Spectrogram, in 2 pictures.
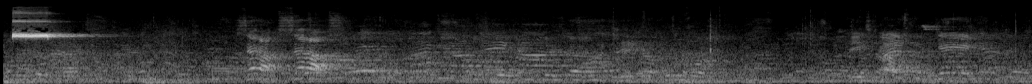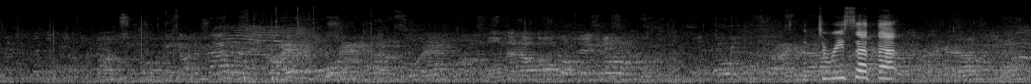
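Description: A crowd of spectators chatters and shouts in an echoing gym.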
